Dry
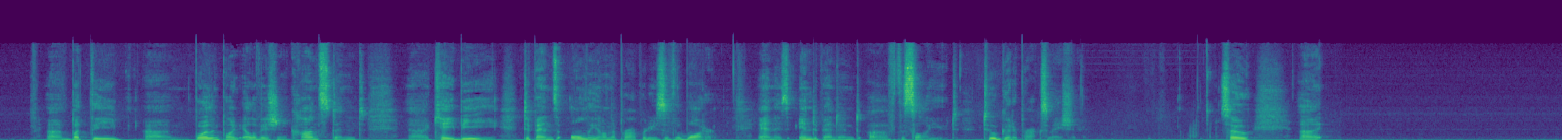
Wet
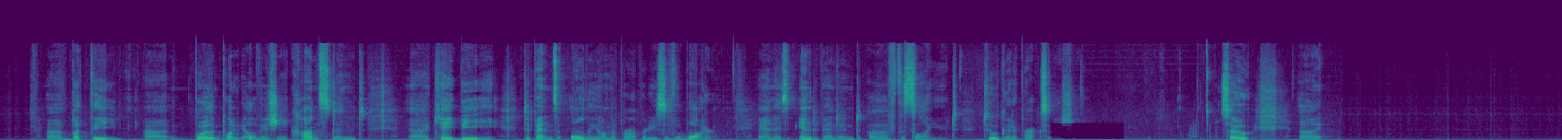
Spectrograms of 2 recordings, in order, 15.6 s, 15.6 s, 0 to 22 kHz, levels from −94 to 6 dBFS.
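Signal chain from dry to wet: level quantiser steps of 12 dB; spectral gain 10.5–11.23, 200–2900 Hz -28 dB; gain -6 dB

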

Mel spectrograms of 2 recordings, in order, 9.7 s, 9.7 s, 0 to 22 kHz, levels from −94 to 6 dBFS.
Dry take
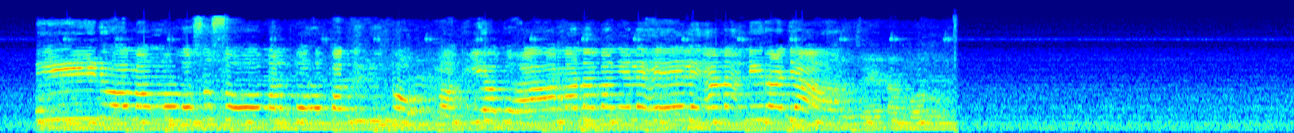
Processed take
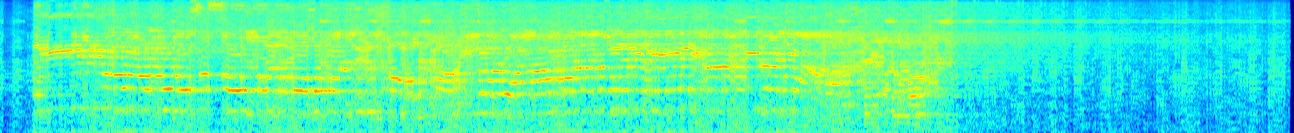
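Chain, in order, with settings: random spectral dropouts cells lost 22%; HPF 1500 Hz 12 dB/oct; high shelf 2800 Hz +11.5 dB; in parallel at +2.5 dB: compressor 16:1, threshold -33 dBFS, peak gain reduction 17.5 dB; on the sum: limiter -19 dBFS, peak gain reduction 10.5 dB; flange 0.57 Hz, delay 7.9 ms, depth 5.9 ms, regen -24%; fuzz box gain 47 dB, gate -51 dBFS; bit-crush 6-bit; pitch shift +9.5 st; thin delay 0.167 s, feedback 82%, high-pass 5300 Hz, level -9 dB; on a send at -11 dB: reverb RT60 1.4 s, pre-delay 47 ms; on the sum: gain -6 dB

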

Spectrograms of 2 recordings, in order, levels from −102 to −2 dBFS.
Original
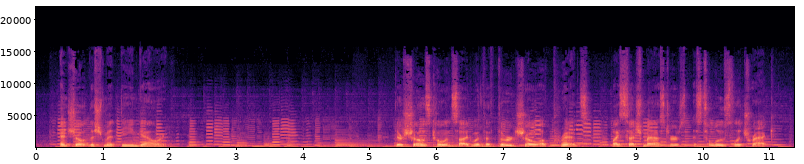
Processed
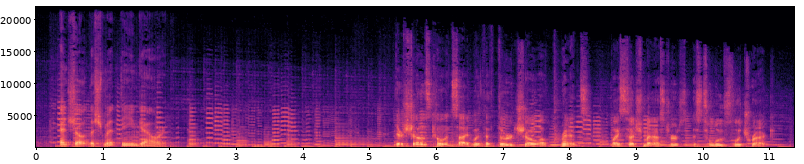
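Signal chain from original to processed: gliding pitch shift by +8.5 st ending unshifted; transient shaper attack +3 dB, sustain -2 dB

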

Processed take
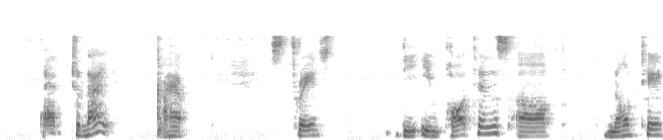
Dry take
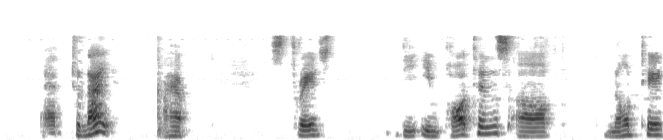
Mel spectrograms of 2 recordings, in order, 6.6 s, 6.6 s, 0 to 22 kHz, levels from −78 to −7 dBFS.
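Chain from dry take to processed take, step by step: compressor 6:1, threshold -38 dBFS, peak gain reduction 20.5 dB; gain +2.5 dB

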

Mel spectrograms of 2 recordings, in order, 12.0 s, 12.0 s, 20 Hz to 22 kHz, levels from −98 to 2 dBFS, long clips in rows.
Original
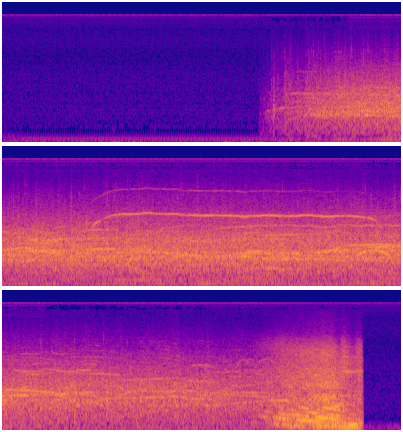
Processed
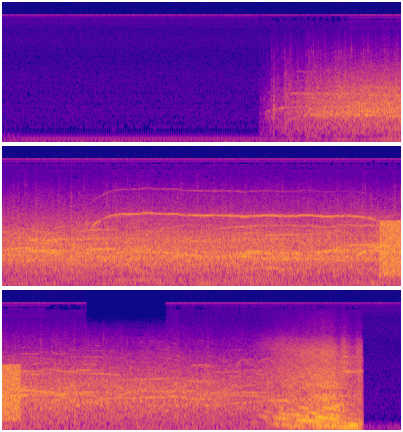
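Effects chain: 7.76–8.17 painted sound noise 230–2900 Hz -17 dBFS; 8.82–9.62 LPF 7800 Hz 24 dB/oct; gain +2.5 dB

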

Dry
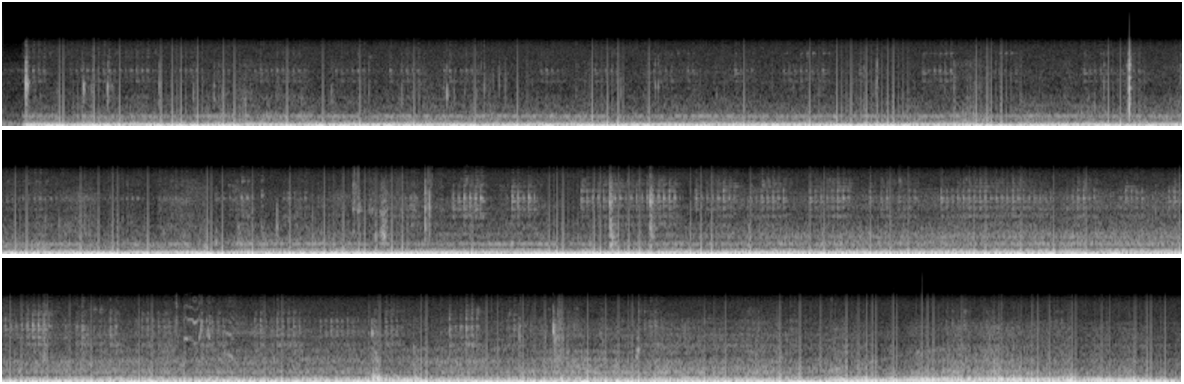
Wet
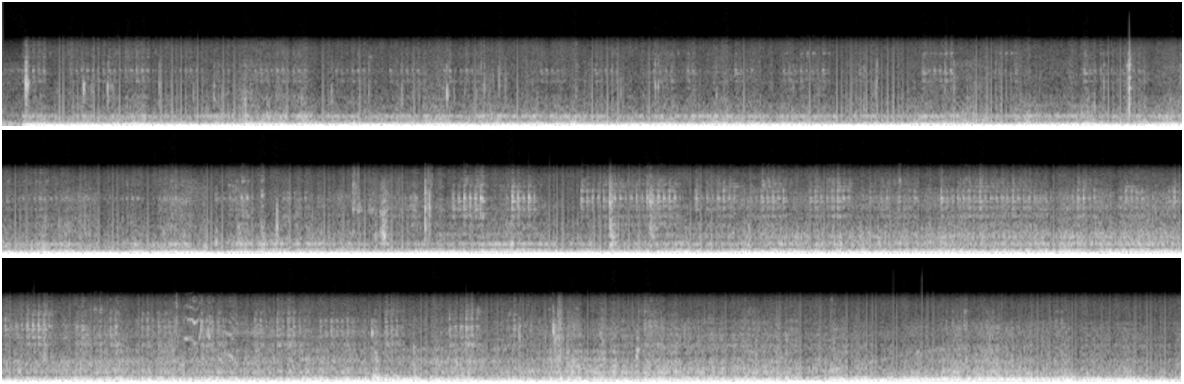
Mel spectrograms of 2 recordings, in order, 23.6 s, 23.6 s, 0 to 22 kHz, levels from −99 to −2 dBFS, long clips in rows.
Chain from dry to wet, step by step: maximiser +20 dB; gain -1 dB

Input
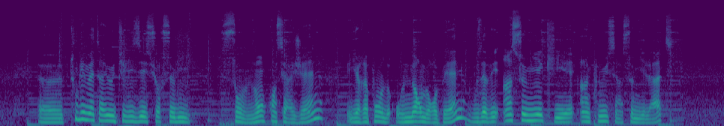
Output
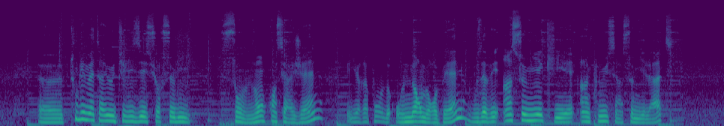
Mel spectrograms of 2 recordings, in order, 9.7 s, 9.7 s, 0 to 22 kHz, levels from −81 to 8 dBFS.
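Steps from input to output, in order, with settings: low shelf 350 Hz +3.5 dB; 4.19–5.15 compressor 2.5:1, threshold -38 dBFS, peak gain reduction 9.5 dB

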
